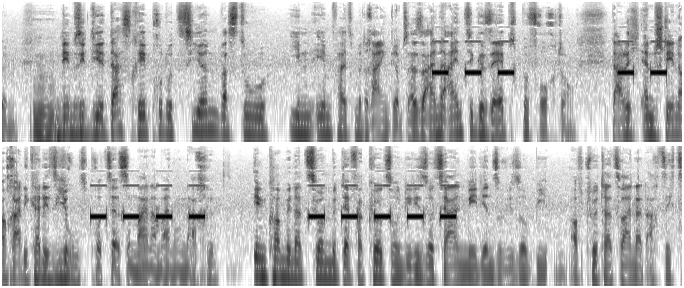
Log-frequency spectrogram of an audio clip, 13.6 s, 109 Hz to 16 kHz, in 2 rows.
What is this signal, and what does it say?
Beep code, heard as beeps, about 1300 Hz, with speech in German. 3-2-4-5.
